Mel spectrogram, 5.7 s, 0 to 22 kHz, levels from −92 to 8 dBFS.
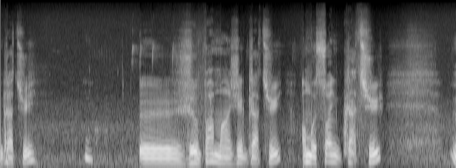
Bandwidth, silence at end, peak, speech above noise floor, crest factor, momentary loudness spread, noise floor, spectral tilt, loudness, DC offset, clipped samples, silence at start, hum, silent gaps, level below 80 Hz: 16.5 kHz; 0 s; 0 dBFS; 27 dB; 14 dB; 17 LU; -41 dBFS; -4.5 dB/octave; -14 LUFS; under 0.1%; under 0.1%; 0 s; none; none; -46 dBFS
